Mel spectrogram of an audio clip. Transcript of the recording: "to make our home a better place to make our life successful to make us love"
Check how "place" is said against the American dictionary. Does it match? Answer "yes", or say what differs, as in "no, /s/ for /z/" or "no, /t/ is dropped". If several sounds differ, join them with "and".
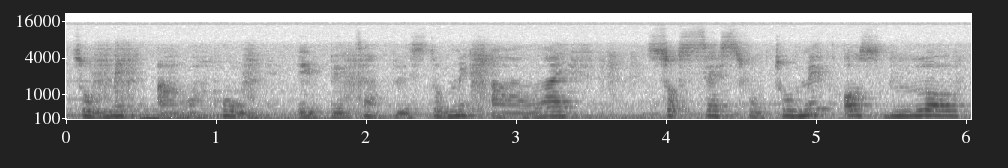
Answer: yes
